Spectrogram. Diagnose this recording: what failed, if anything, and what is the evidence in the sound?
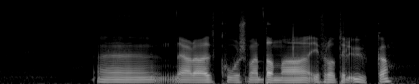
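Corrupt frame muted at 2.64 to 2.67 s, just after "som er": the speech drops abruptly into silence for about 37 ms, consistent with two compressed frames failing decoding. The codec decoder discarded them and the player filled their slot with silence, keeping timing intact.

Loud pop at 2.93 to 2.95 s: a single sharp transient sits roughly 10 dB above the speech while the talking continues underneath. This points to the analogue wiring or driver stage, likely a voltage step from a switch, plug or static discharge.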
